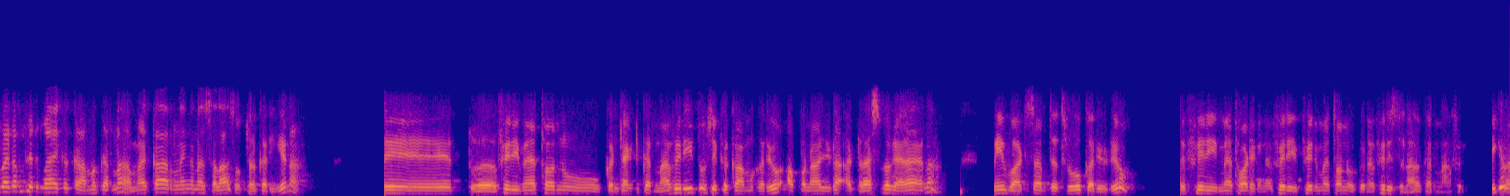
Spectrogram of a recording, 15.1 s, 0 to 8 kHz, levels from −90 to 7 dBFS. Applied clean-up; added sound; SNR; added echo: none; none; none; none.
